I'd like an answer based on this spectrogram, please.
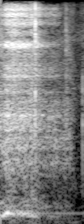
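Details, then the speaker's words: Sleeping Frenchton dog (half French bulldog, half Boston terrier) with a flat face, which snores a lot; a single brief, low snorting snore fading out quietly. "oh God bless her she's a um frenchton she's half French and half Boston interior and she has flat face so she snores a lot"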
